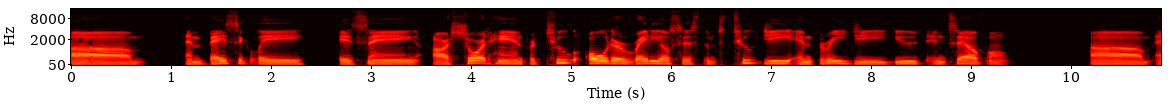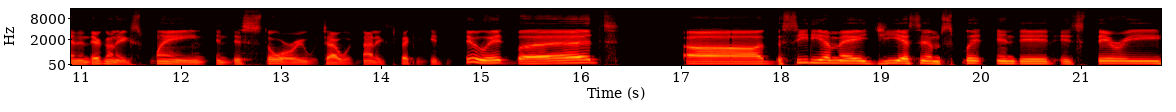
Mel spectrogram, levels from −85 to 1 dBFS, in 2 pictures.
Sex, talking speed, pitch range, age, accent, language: male, 130 wpm, 105-150 Hz, 30-49, American, English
